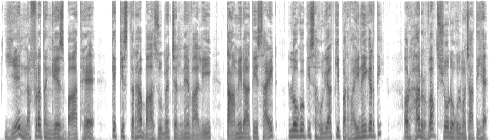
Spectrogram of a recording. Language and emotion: Urdu, disgusted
